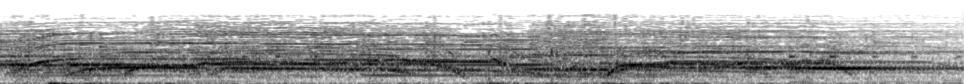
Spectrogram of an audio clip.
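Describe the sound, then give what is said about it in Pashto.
Crowd in America cheering the announcement of Biden's election victory: loud, continuous cheering full of whoops and shouts, easing slightly at the end. “اخوا په امریکا کې د اعلان ته خلکو په خوښیو هرکلی کړی.”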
